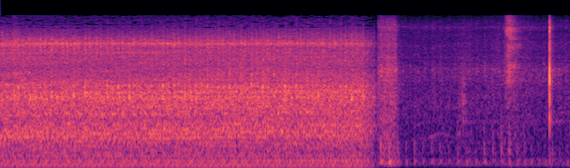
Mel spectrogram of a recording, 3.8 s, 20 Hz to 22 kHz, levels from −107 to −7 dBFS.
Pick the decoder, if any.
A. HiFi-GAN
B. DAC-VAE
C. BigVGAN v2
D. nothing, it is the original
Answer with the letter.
D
